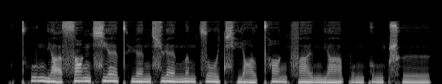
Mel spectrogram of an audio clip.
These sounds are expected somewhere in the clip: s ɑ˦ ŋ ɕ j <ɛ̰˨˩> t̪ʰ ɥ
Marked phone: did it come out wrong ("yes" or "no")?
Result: yes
